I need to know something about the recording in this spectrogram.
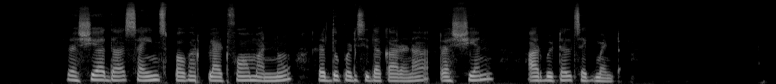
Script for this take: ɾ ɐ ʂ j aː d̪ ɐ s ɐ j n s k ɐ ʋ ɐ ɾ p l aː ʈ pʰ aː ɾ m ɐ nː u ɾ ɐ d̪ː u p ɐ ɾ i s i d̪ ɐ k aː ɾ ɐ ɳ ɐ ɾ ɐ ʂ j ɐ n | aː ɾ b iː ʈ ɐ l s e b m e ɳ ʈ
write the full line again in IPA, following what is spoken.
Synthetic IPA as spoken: ɾ ɐ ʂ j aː d̪ ɐ s ɐ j n s p ɐ ʋ ɐ ɾ p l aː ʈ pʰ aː ɾ m ɐ nː u ɾ ɐ d̪ː u p ɐ ɽ i s i d̪ ɐ k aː ɾ ɐ ɳ ɐ ɾ ɐ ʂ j ɐ n | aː ɾ b i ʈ ɐ l s e ɡ m e ɳ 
